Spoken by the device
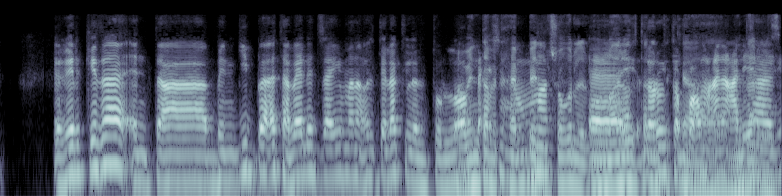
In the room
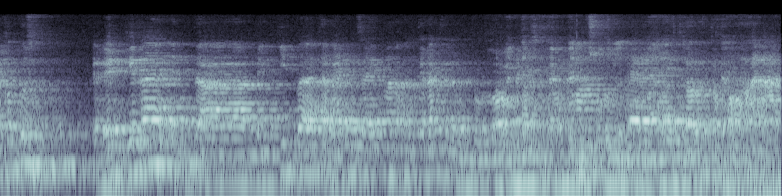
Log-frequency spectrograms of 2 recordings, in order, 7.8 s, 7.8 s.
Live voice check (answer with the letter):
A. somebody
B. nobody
B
